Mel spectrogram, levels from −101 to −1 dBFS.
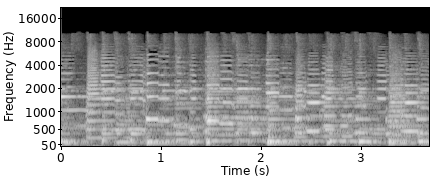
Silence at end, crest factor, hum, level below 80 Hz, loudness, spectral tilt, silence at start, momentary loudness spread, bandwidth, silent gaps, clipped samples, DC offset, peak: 0 s; 16 dB; none; -50 dBFS; -17 LUFS; -4.5 dB/octave; 0 s; 3 LU; 11 kHz; none; under 0.1%; under 0.1%; -2 dBFS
